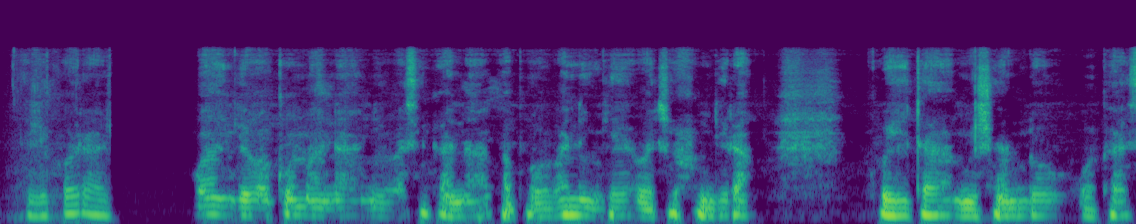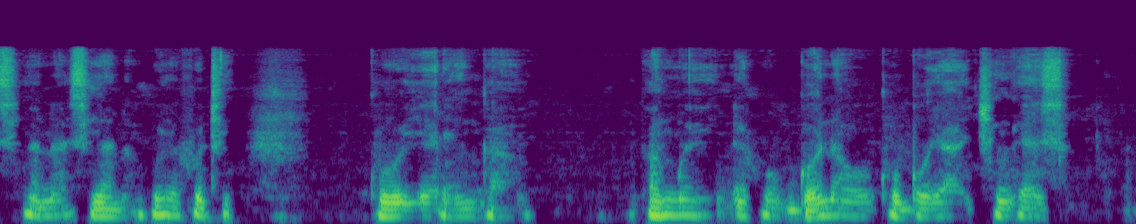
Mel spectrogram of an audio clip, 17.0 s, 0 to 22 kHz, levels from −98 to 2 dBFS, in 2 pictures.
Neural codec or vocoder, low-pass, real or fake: vocoder, 44.1 kHz, 128 mel bands, Pupu-Vocoder; 9.9 kHz; fake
